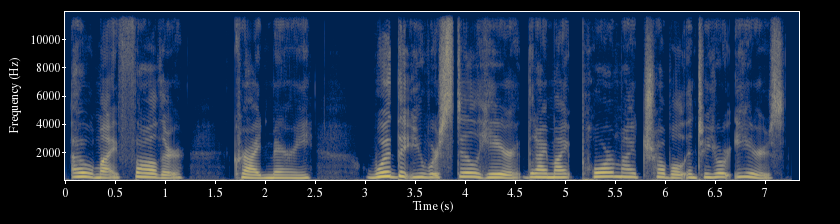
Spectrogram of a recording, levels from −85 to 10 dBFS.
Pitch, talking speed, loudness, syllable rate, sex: 245 Hz, 165 wpm, -17 LUFS, 4.3 syllables/s, female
